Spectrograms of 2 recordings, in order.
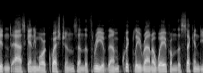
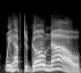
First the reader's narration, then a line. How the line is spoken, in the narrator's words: Vorden shouted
